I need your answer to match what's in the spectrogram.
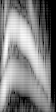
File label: hey 1920hz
